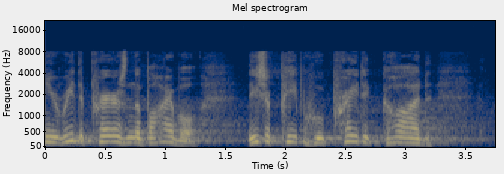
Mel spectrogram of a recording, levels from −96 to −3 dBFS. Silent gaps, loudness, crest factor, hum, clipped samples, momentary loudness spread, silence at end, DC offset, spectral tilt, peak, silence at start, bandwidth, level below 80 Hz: none; -37 LUFS; 16 dB; none; under 0.1%; 14 LU; 0.1 s; under 0.1%; -6 dB/octave; -20 dBFS; 0 s; 8.4 kHz; -84 dBFS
